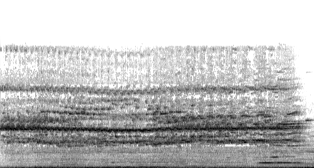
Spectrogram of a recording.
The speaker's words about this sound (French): C'était donc pas un rêve, c'est vrai ce qu'on dit. Le TER du jour de grève, il est là. Et là, par exemple, je suis pas du tout surprise de trouver le train puisque c'était annoncé sur l'appli SNCF. Les choses sont bien faites, même un jour de grève.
